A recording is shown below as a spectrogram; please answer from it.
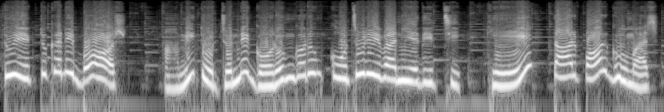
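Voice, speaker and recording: In this Bengali cartoon voice acting, a woman plays a fond, fussing village woman from a fairy tale, coaxing and doting at a moderate pace. Her voice is high and sing-song, with background music underneath.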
